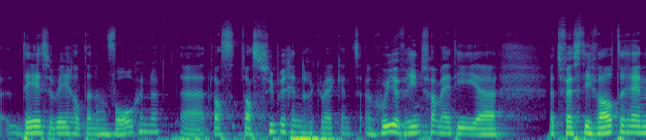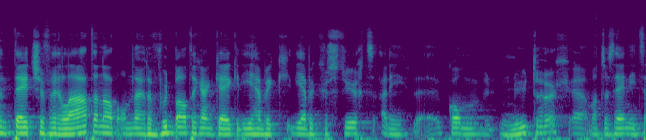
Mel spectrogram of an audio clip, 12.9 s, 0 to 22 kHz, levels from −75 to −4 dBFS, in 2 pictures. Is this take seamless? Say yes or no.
no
